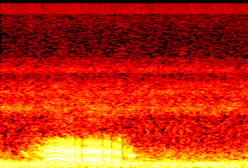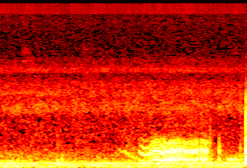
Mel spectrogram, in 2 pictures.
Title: is actually snoring, you'll have to listen closely...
